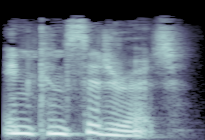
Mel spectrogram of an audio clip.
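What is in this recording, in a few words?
"inconsiderate", British English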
